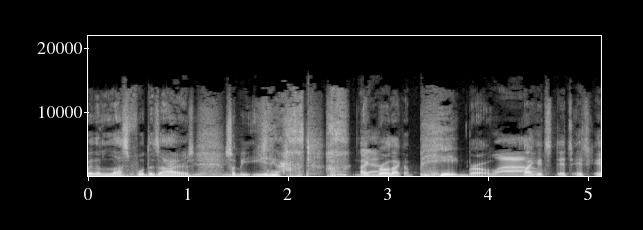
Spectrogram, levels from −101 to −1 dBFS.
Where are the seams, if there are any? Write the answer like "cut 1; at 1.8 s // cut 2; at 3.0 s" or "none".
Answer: none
